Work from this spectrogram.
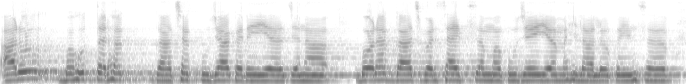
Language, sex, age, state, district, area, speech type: Maithili, female, 18-30, Bihar, Supaul, rural, spontaneous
